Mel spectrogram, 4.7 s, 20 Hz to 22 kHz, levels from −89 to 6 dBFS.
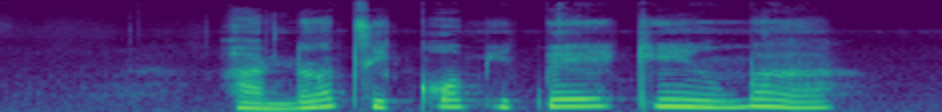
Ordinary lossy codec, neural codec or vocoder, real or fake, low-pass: MP3, 96 kbps; autoencoder, 48 kHz, 128 numbers a frame, DAC-VAE, trained on Japanese speech; fake; 19.8 kHz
